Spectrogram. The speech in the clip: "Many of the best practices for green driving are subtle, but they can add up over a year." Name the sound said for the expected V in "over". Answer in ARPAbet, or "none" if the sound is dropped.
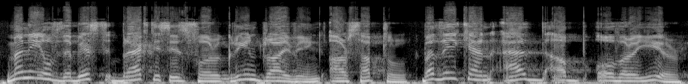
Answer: V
